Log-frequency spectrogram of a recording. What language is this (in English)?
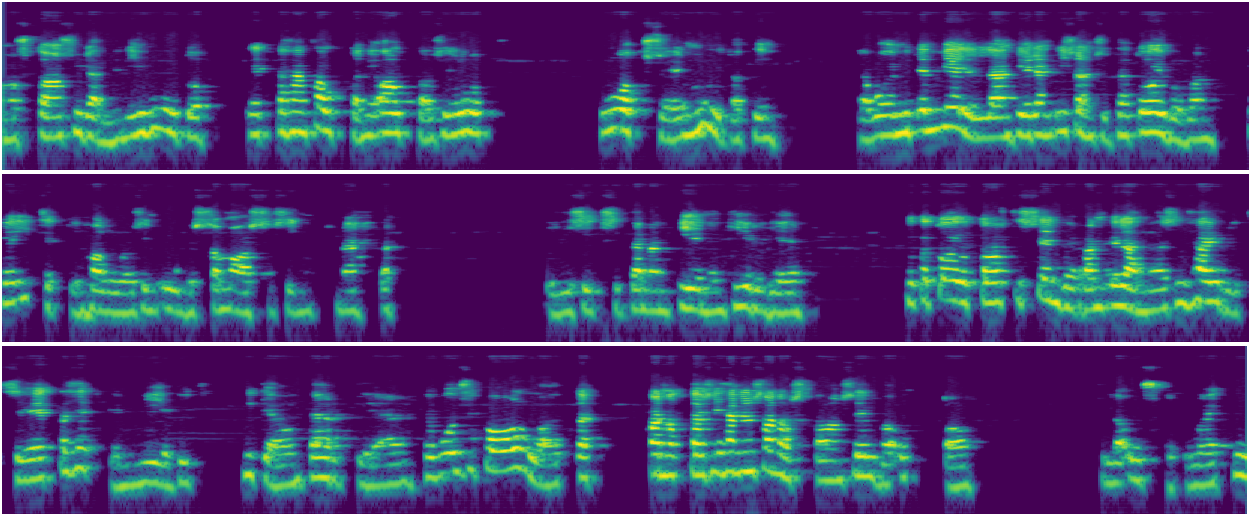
Finnish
